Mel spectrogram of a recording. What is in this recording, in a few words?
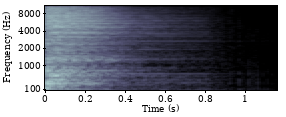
hihat - opened; JazzFunkKit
